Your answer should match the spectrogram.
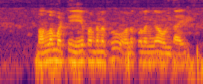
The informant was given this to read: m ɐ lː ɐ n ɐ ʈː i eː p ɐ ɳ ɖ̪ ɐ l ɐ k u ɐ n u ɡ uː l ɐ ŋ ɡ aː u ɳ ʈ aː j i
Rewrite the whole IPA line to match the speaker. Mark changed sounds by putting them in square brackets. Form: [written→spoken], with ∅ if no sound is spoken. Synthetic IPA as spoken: [m→n] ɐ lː ɐ [n→m] ɐ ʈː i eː p ɐ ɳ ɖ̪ ɐ l ɐ k u ɐ n u [ɡ→k] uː l ɐ ŋ ɡ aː u ɳ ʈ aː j i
